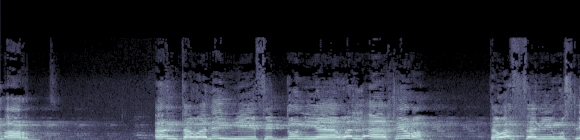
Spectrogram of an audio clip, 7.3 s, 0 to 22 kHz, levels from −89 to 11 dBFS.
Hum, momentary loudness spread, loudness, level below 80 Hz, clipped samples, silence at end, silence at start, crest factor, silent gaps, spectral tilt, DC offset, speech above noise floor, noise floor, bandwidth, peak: none; 10 LU; -12 LUFS; -60 dBFS; under 0.1%; 0 s; 0 s; 14 dB; none; -3 dB/octave; under 0.1%; 36 dB; -48 dBFS; 15.5 kHz; 0 dBFS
